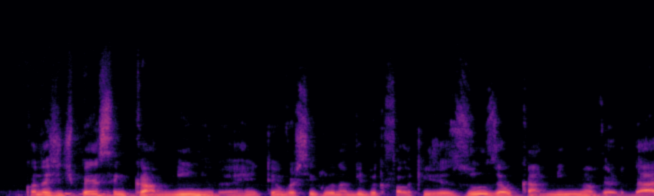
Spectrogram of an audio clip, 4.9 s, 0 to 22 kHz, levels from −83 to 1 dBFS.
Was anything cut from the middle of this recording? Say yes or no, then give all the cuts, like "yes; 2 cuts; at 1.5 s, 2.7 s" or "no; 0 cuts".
yes; 1 cut; at 1.6 s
